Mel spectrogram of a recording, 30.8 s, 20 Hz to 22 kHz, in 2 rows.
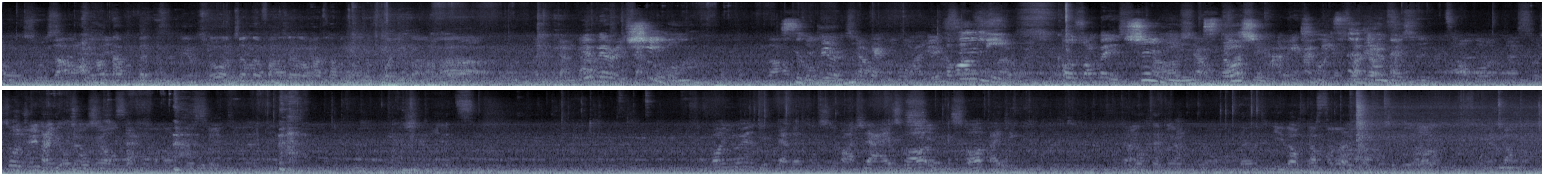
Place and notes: Tamsui Line (Taipei Metro), Taipei City - Tamsui Line
from Minquan West Road station to Shilin station, Sony PCM D50 + Soundman OKM II
Taipei City, Taiwan, 10 September 2013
